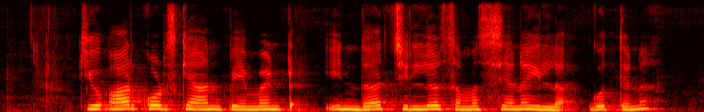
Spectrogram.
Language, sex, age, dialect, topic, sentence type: Kannada, female, 41-45, Dharwad Kannada, banking, statement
